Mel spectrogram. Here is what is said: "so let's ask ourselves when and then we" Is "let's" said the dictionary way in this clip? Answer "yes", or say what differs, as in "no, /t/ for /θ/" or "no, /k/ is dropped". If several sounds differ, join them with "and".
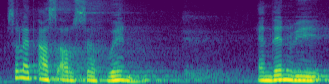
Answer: no, /s/ is dropped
